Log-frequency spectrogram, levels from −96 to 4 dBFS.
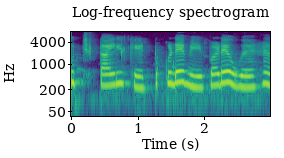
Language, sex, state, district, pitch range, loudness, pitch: Hindi, female, Uttar Pradesh, Saharanpur, 240-300 Hz, -14 LUFS, 280 Hz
